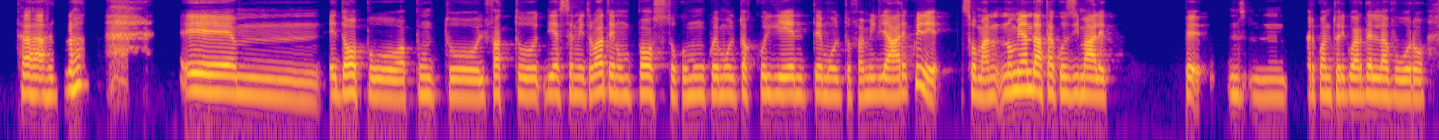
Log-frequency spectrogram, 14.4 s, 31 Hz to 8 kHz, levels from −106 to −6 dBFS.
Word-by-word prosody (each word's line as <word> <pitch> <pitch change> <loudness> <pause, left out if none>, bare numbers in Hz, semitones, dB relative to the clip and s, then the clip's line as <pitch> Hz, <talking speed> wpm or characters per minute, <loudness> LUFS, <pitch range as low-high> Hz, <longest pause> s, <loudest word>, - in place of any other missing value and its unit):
tra 205 -1 +3
l'altro, 190 +7 +2 0.9
ehm, 190 -7 +2
e 190 - -1
dopo 185 -4 +2
appunto 175 0 -3
il 170 - -5
fatto 195 -1 -2
di 190 +2 -5
essermi 190 -1 -2
trovata 205 +4 +2
in - - -1
un 185 -1 -7
posto 195 -1 0
comunque 190 +1 -3
molto 190 0 -2
accogliente, 190 0 -1
molto 180 -1 -4
familiare. 185 +2 +1
Quindi 395 - +2 0.2
insomma, 180 -3 0
n 185 +1 -5
non 205 +2 +1
mi 230 - +6
è - - +8
andata 210 -3 +6
così 195 0 -2
male 185 -2 +4 0.7
pe - - -2
ins 190 -1 -8
mhmm, 175 -1 -10 0.2
per 190 - -4
quanto 190 -1 -1
riguarda 185 0 +1
il 190 - +2
lavoro. 175 -2 0
190 Hz, 150 wpm, -23 LUFS, 180-195 Hz, 0.9 s, è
